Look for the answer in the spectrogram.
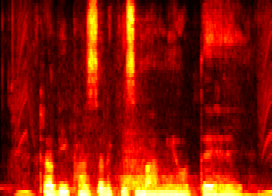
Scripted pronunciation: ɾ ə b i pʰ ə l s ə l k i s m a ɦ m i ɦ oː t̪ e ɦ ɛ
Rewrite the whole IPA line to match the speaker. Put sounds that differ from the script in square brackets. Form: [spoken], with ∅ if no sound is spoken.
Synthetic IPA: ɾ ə b i pʰ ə [∅] s ə l k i s m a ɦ m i ɦ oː t̪ e ɦ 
